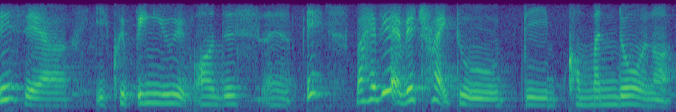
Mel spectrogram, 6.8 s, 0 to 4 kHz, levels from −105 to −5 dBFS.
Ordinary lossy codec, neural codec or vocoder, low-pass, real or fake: none; none; 3.6 kHz; real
